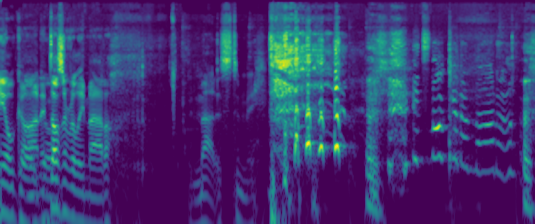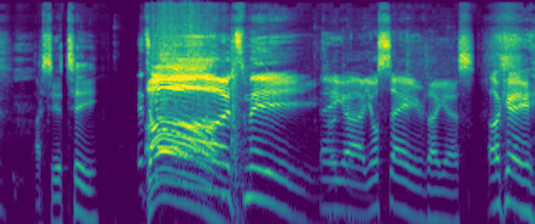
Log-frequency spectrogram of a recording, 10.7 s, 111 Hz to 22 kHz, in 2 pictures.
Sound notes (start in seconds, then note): 2.7 laughing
